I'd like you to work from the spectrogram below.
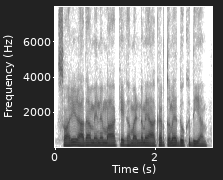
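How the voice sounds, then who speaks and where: A man's voice: medium pitch, little pitch movement, moderate pace, mellow, clear, resonant tone, dry recording, studio quality, close to an everyday voice. A man voicing a tired young husband who snaps and then apologizes. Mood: earnest.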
